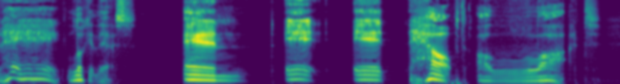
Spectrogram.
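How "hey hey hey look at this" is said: soft, gentle, tender, mild delivery. Retelling how the speaker pointed something out during a disagreement: retelling, soft and gentle. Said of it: "I could do it softly and gently going".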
